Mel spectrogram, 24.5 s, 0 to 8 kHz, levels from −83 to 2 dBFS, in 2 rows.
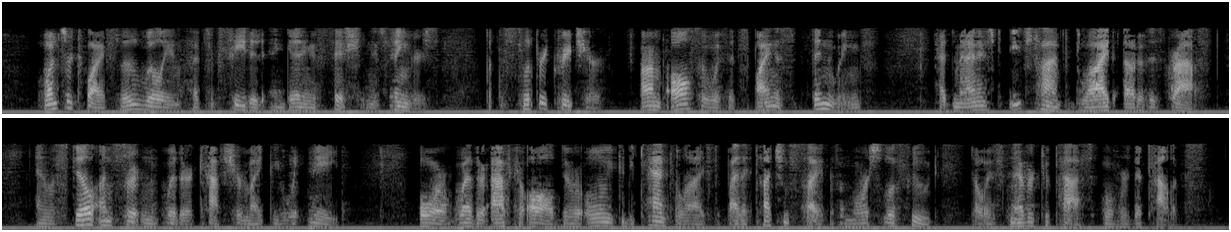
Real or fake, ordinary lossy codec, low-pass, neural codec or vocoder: fake; AAC, 16 kbps; 7.2 kHz; codec, 44.1 kHz, 3.4 kbps, Pupu-Codec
